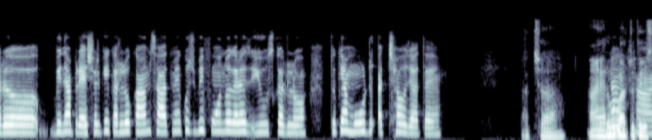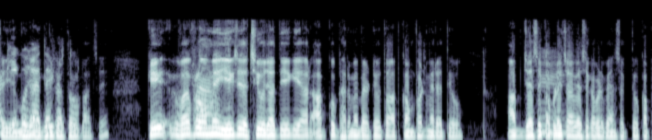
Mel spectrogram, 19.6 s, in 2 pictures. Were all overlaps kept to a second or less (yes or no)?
no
